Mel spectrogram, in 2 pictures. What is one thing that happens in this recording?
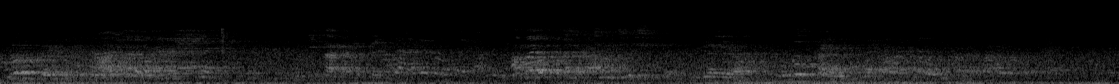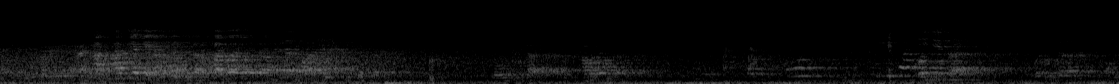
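Tennis balls are struck by rackets with sharp pops, echoing in a large hall.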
